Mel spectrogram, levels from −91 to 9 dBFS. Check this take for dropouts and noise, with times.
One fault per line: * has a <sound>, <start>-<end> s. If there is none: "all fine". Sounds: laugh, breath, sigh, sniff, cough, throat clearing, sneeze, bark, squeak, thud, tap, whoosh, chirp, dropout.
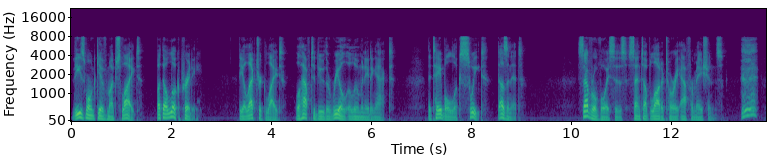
* has a breath, 13.4-13.8 s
